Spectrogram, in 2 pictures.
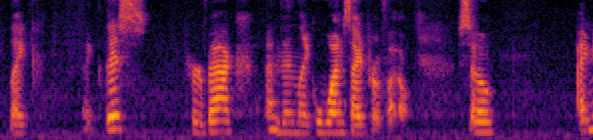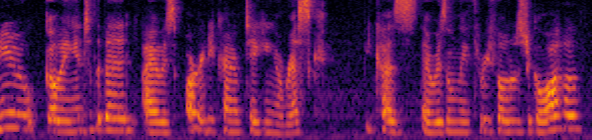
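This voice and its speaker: Bright-voiced young woman rambling about a purchase. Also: fairly high pitch. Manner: rambling, many ums and restarts. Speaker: doll collector vlogger. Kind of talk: casual vlog review.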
